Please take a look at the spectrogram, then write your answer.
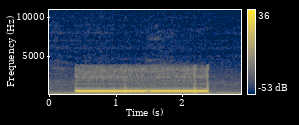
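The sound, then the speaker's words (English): A telephone rings on a call to a Circle K store in Little Rock, Arkansas: a single steady ringing tone hums for about two seconds at moderate loudness, then cuts off, heard through the line with no one speaking. “Let's call a Circle K, and let's say this right here.”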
